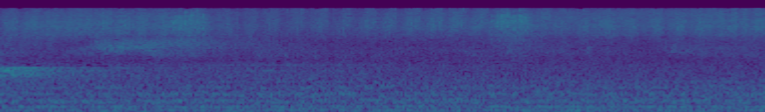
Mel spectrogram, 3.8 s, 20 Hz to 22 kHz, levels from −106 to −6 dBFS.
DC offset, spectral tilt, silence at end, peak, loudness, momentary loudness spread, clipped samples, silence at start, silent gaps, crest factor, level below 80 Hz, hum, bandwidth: under 0.1%; -1 dB/octave; 0 s; -44 dBFS; -57 LUFS; 5 LU; under 0.1%; 0 s; none; 18 dB; -82 dBFS; none; 16 kHz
